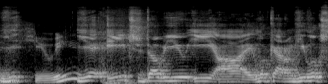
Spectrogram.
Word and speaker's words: Hwei: champ name Huey yeah hwei look at him he looks like a Hot Topic Oh you mean got him H pronounced way yeah like do you know the way way like AR the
